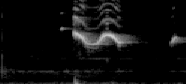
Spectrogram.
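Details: Talking parrot, a short clip with the phrase "Mitto Mitto Mian Mitto": a clear whistled, wavering vocal that rises and falls over about half a second, then a brief higher note after a pause, in a quiet background.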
